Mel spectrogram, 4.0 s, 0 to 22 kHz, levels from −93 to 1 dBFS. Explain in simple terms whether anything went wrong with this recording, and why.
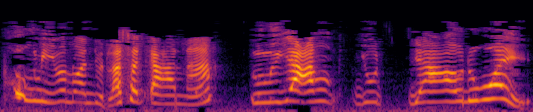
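The speech sounds dull from start to finish, with nothing above 10.1 kHz. This is likely low-bitrate audio saved at a high bitrate. Re-saving cannot restore lost detail.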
